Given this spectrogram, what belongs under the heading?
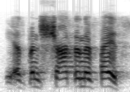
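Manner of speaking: high and quick with shock; lieutenant shocked, reporting a dead guard to the captain. Acted. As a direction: blurt out the horror fast. Discovering the guard was shot.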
